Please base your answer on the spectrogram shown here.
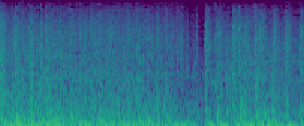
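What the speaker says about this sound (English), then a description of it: "A lot of bullets being traded back and forth" Rapid gunfire crackles during a competitive Valorant esports match, a dense continuous exchange of shots heard fairly faintly under the broadcast mix, with no pauses across the short burst.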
